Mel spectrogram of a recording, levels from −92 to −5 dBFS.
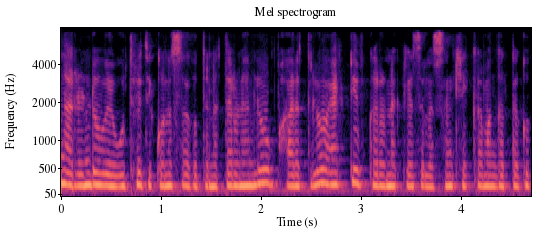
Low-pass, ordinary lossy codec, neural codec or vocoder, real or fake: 7.2 kHz; none; codec, 16 kHz, 6 kbps, DAC; fake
